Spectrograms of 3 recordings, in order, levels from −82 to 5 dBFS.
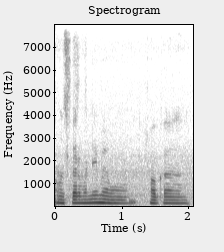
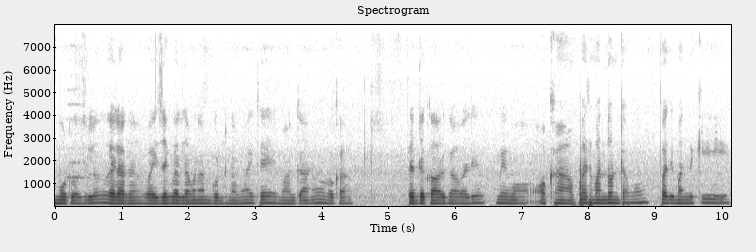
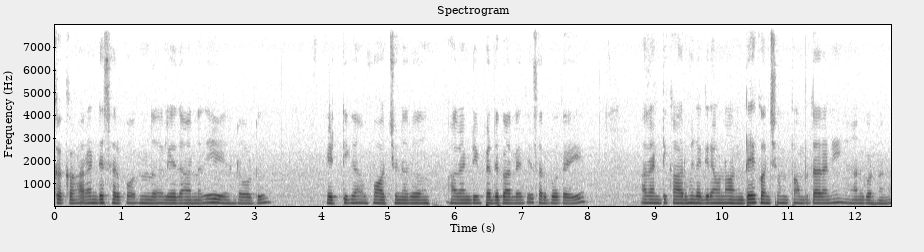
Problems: background conversations at intervals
